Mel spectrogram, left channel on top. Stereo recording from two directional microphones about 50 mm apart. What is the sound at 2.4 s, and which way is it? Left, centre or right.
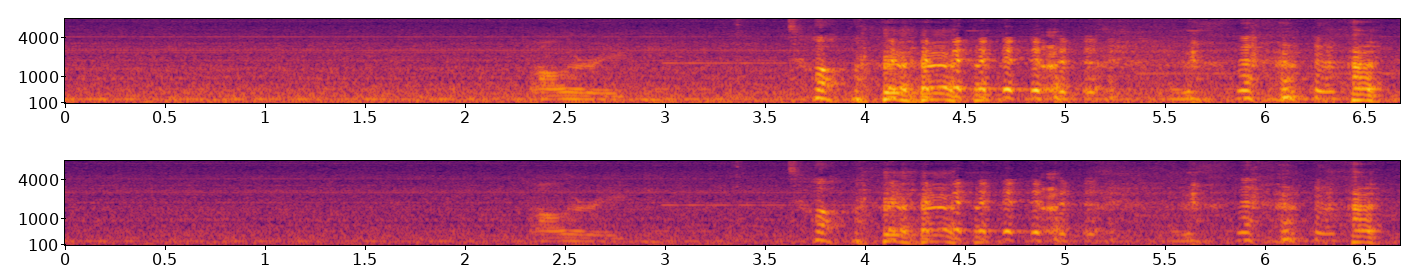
Speech, centre.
